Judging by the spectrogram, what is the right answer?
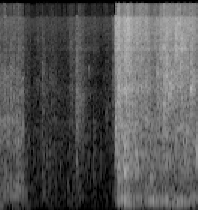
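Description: Water starting to run into a homebrew brewing pot for a cinnamon stout, a quiet pause then a sudden loud, steady rushing gush of filling water.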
